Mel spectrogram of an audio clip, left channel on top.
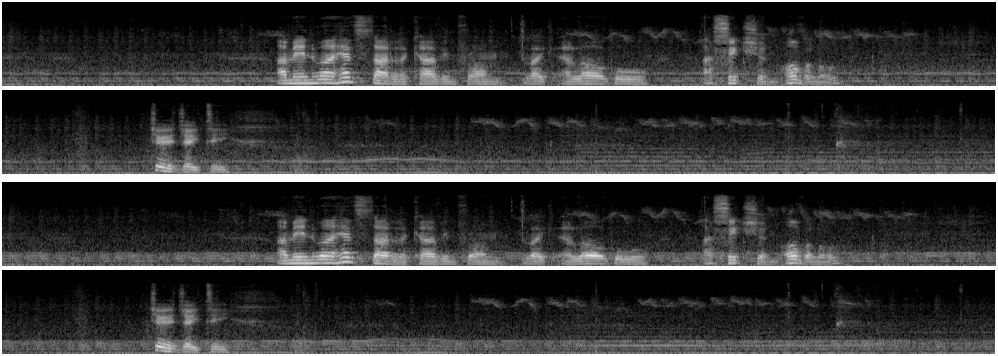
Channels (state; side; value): normal; both; correlation 0.48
